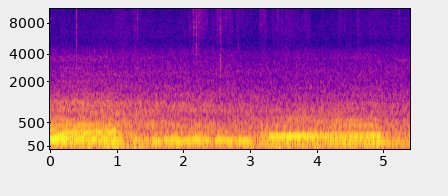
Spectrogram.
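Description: A 2017 Volkswagen GTI Sport with a six-speed manual heard from the cabin as its engine pulls steadily under acceleration, a loud continuous drone that drops in pitch briefly at each gear change before climbing again.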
